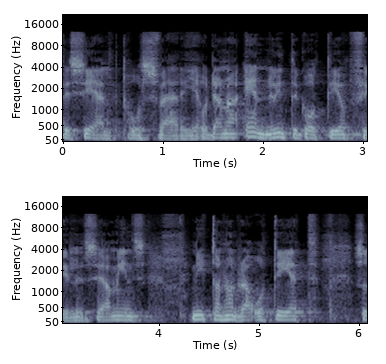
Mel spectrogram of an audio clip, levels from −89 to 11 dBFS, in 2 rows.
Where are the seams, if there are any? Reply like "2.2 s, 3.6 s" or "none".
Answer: none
